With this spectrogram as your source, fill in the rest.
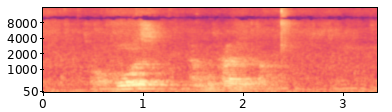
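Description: A man speaks calmly over loudspeakers in a large echoing hall.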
